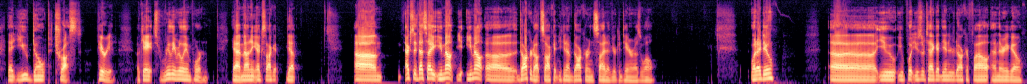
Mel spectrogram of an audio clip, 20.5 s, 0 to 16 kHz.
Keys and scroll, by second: 0.0-20.5 typing.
